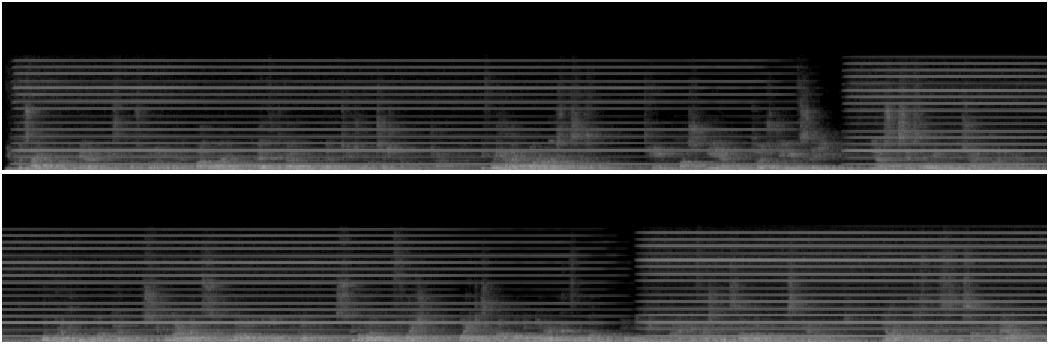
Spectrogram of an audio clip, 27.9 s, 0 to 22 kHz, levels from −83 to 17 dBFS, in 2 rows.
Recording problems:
off-mic speech; far
room echo; noticeable; dies away in 2.6 s
background music; loud; throughout; as loud as the speech

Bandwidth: 15 kHz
